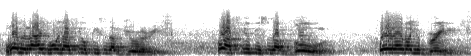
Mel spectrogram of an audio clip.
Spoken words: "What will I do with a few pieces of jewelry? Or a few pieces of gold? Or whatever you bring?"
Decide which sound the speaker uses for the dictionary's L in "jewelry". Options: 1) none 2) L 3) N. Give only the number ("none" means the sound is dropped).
1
